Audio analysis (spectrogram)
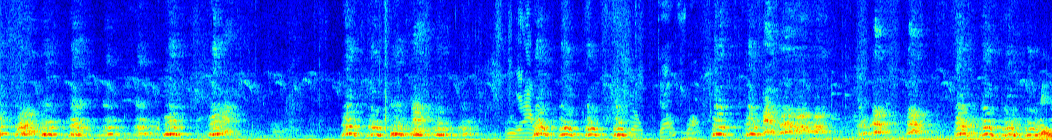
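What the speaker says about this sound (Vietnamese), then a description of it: "Quá trời sủa luôn." Several dogs bark repeatedly at a rural home, a busy run of yips and bow-wows close by, mixed with people talking throughout.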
